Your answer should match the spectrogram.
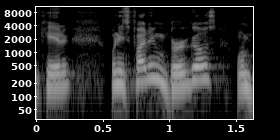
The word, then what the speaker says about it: Kattar: I pronounce it Kattar.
